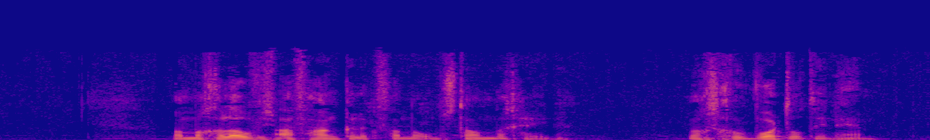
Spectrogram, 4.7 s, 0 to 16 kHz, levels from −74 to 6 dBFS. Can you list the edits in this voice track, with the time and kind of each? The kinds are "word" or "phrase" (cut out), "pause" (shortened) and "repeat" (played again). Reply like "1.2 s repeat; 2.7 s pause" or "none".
1.4 s word; 3.5 s word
